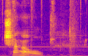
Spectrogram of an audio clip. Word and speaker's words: ciao: Like she was like, "It's cha like ka or like cho or something is the way that she was saying it." I'm like, "No, it's ciao."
